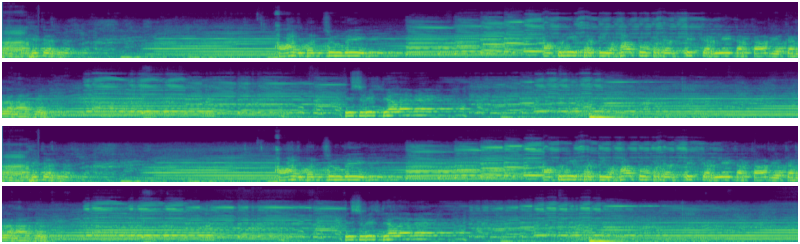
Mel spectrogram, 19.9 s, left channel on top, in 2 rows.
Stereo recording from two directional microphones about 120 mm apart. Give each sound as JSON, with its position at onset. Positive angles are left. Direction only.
{"t": 0.0, "sound": "a sound", "side_deg": 15}
{"t": 3.4, "sound": "speech", "side_deg": 15}
{"t": 5.0, "sound": "sitar", "side_deg": 15}
{"t": 10.9, "sound": "music", "side_deg": 15}
{"t": 14.3, "sound": "speech", "side_deg": 15}
{"t": 16.6, "sound": "sitar", "side_deg": 15}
